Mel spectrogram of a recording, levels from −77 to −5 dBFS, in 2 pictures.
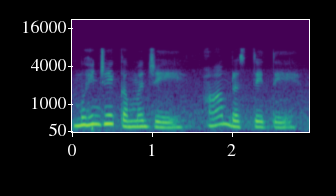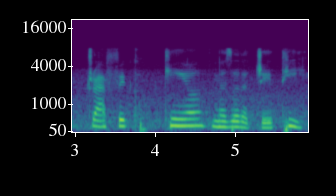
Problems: constant background noise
